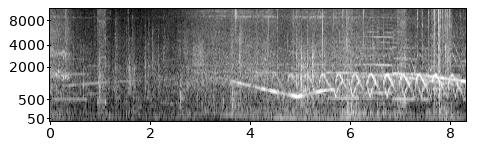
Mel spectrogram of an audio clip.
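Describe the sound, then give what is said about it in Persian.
A police car siren during a chase through an alley sweeps down in a long wail, then switches to a rapid, high warbling yelp that keeps cycling and grows louder, with a low engine rumble beneath and no voices. “ماشین پلیس جوانا رو تو کوچه تعقیب میکنه.”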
